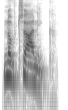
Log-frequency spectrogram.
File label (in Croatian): "Novcanik", croatian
